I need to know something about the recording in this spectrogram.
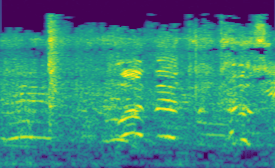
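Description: Speech: people talking, with one short sharp click about half a second in.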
